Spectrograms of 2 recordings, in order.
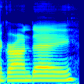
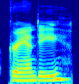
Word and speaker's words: Grande: And Ariana Grande. – Is what? – Grandy. – Oh, well, she did that on purpose.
